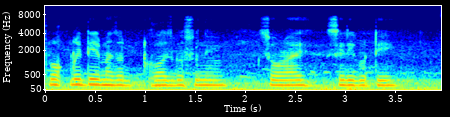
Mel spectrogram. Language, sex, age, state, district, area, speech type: Assamese, male, 18-30, Assam, Barpeta, rural, spontaneous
